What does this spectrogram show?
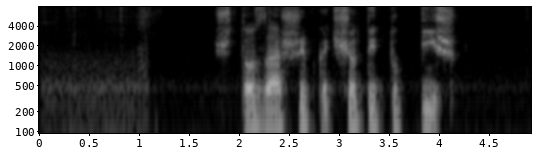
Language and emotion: Russian, angry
